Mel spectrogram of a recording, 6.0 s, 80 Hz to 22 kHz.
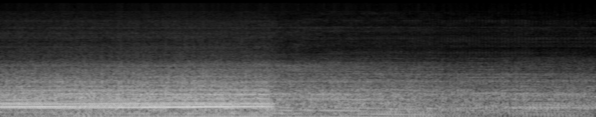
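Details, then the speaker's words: Honda Little Cub 88cc single-cylinder, noise recurring after earlier repairs: whirring rattly note over engine beat, mostly at high revs, dying as revs drop; clacking from the front, feels like something dragging under the feet; abnormal engine noise, cause unknown. "Le bruit apparaît surtout quand le moteur tourne à plein régime. ・Un bruit de claquement vient de l'avant. ・On dirait que quelque chose traîne sous mes pieds."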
